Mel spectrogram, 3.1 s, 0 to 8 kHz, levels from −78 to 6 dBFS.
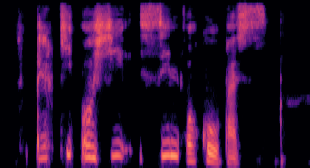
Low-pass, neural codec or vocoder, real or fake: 7.2 kHz; codec, 16 kHz, 4 kbps, FreqCodec, larger model; fake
